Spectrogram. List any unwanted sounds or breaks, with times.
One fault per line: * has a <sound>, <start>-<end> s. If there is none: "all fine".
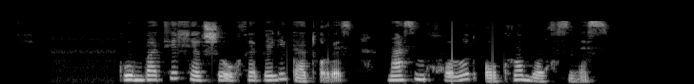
all fine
